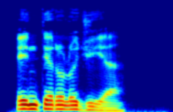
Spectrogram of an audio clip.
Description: [ enterolo J& a ]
